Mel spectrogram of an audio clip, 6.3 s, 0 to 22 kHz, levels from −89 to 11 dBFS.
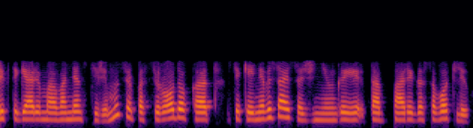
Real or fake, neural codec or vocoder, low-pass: fake; codec, 16 kHz in and 24 kHz out, 1 kbps, XY-Tokenizer; 3.6 kHz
